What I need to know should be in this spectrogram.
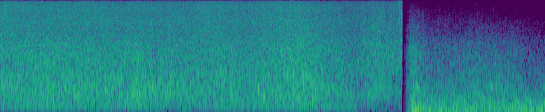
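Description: Water splashes loudly as someone plunges in.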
